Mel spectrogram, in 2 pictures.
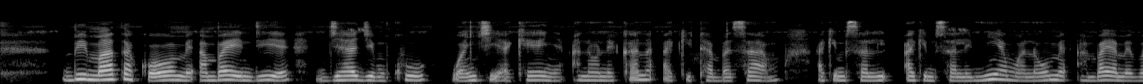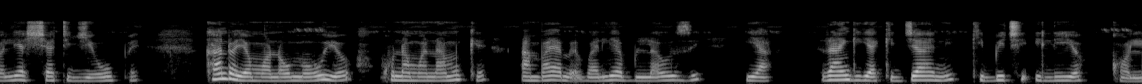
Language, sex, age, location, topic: Swahili, female, 18-24, Kisumu, government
